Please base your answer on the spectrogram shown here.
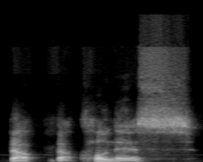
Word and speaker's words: Balcones: We've had some balconies, balcones, balcones, emphasis on syllables.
